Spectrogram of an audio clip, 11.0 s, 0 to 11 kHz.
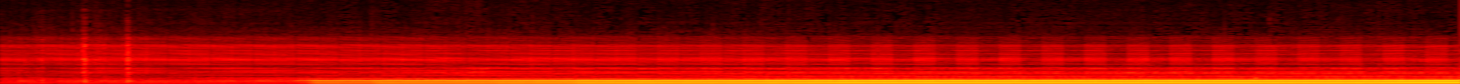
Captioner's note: slightly pulsating 50Hz hum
